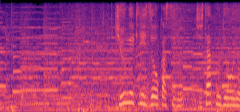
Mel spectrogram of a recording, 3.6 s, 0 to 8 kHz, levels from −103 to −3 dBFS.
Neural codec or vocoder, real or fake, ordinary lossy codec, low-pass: none; real; none; 7.2 kHz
